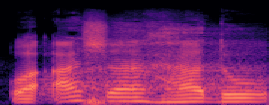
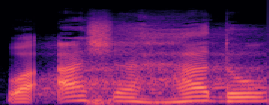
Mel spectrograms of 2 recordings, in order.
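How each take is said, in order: No difference in how they are said.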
